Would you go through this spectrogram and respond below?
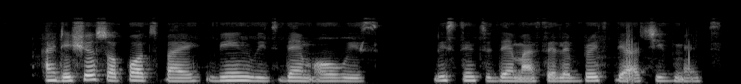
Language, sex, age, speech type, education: Nigerian Pidgin, female, 15-29, spontaneous, tertiary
